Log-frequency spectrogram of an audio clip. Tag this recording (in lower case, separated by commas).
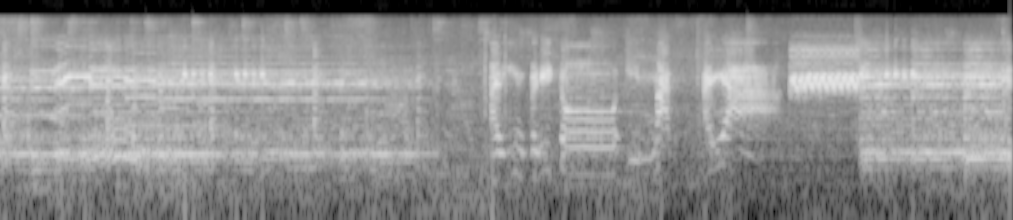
speech, music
